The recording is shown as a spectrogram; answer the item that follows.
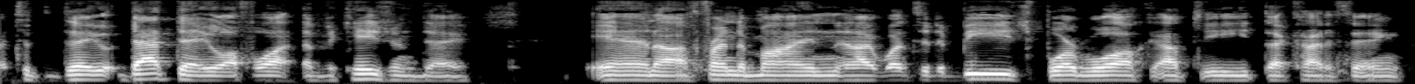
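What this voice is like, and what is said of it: Hoarse, congested voice. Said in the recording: “I started losing my voice right then and there ... cold allergy uh, type deal ... the nose and the throat ... not being able to talk”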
